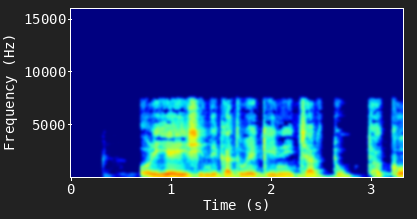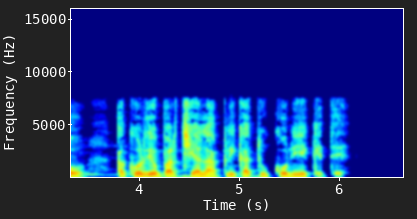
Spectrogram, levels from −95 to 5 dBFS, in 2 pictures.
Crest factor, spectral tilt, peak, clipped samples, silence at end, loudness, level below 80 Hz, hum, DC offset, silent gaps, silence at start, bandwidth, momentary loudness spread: 18 dB; -5 dB/octave; -6 dBFS; under 0.1%; 0.6 s; -23 LUFS; -70 dBFS; none; under 0.1%; none; 0.7 s; 7.8 kHz; 17 LU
